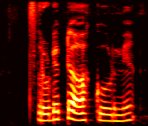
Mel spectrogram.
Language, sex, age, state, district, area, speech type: Kashmiri, male, 18-30, Jammu and Kashmir, Anantnag, rural, spontaneous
